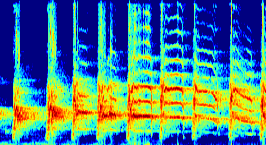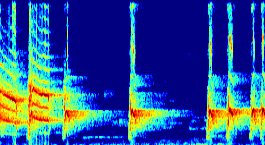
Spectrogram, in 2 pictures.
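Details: Cucak jenggot, a bearded bulbul, singing in full lively form for use as a training recording; harsh, buzzy phrases with rapid stuttering notes run for about three seconds, then brief sharp single calls after a pause.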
